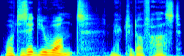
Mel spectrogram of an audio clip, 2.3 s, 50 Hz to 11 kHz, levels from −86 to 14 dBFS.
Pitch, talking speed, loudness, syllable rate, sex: 105 Hz, 180 wpm, -19 LUFS, 5.1 syllables/s, male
